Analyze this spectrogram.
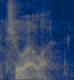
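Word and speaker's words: Chewelah: Chewella.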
